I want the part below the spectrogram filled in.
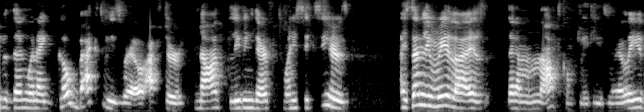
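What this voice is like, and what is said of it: Israeli accent. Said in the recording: “I'm very Israeli. It's very obvious with my accent”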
